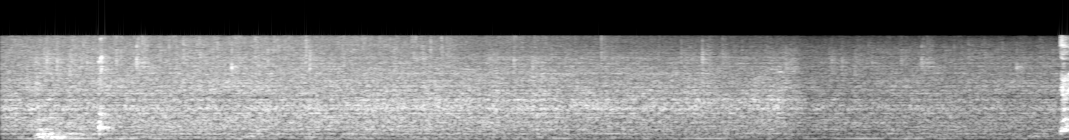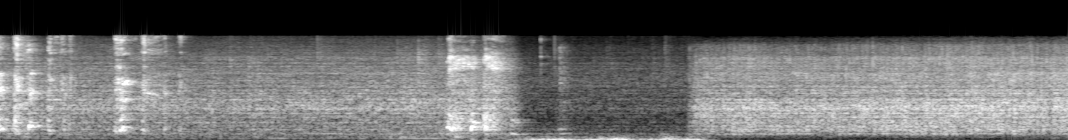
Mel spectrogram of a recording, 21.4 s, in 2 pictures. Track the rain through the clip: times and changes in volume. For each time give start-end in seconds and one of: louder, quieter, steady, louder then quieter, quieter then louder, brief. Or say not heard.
0.0-21.3 quieter then louder.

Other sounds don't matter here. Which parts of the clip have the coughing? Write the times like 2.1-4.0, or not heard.
0.3-1.1, 10.6-12.5, 14.5-16.4.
